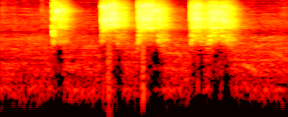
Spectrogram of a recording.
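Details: Black francolin calling in a quiet setting: four loud, harsh, rasping notes within about two seconds, one short note followed by three longer ones.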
